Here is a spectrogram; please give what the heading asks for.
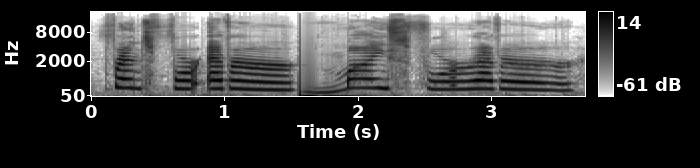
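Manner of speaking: high, slow, joyful cheer; joyful squeak. A narrator's reading. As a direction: squeak it out together. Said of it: "we squeaked".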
